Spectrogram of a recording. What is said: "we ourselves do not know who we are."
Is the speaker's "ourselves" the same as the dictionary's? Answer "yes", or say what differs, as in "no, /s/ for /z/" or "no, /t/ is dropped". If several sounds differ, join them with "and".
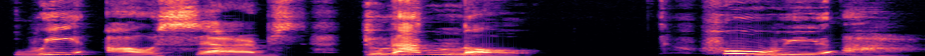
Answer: no, /w/ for /ɹ/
